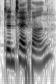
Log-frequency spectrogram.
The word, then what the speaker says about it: Din Tai Fung: Din Tai Fung.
